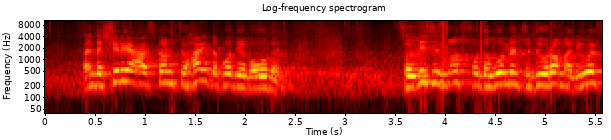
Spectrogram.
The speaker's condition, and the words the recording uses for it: No condition.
